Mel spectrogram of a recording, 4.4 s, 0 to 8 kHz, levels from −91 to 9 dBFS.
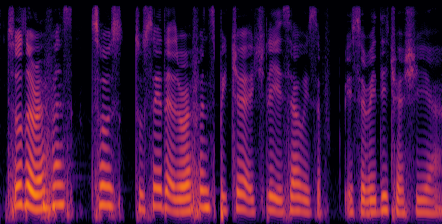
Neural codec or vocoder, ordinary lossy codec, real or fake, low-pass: none; none; real; 7.2 kHz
